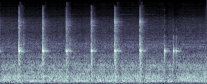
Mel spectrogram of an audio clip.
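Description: A hammer strikes hot steel on an anvil, upsetting the stock while forging a set hammer from an old ball peen: eight sharp, evenly paced ringing blows, close and loud, with no talking.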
